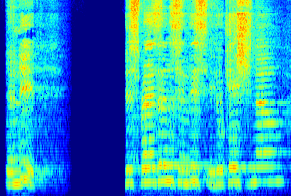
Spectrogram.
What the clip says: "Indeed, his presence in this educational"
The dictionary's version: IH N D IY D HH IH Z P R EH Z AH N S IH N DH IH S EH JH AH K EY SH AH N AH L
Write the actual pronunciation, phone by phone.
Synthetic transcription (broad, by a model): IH N D IY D HH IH S P R EH Z AH N S IH N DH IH S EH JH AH K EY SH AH N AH L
